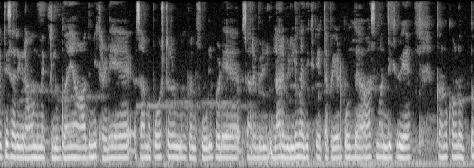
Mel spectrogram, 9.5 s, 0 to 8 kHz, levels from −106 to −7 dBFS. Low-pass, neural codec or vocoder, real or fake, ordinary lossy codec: none; none; real; none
